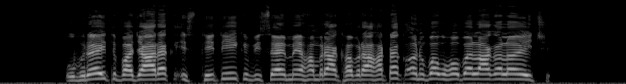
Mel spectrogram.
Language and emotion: Maithili, fearful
